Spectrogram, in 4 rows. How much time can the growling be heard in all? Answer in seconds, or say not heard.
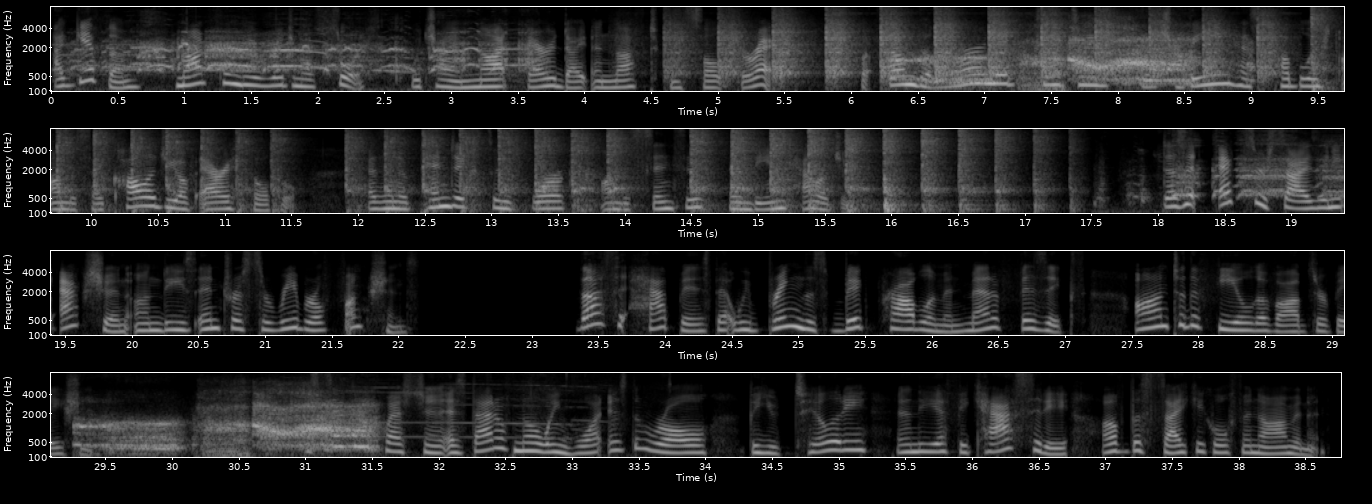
5 s.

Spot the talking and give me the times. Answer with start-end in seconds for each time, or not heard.
0.0-15.8, 18.0-22.1, 23.4-29.4, 31.0-38.6.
